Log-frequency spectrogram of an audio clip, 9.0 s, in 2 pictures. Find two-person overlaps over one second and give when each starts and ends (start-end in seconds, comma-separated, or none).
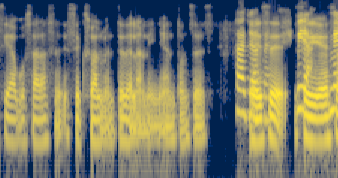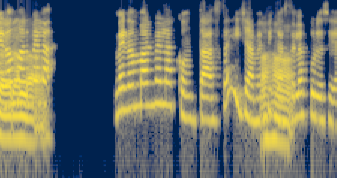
3.3-5.2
